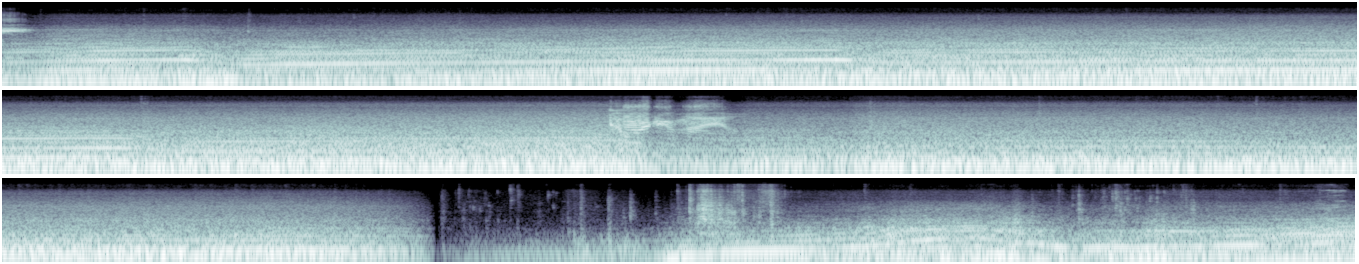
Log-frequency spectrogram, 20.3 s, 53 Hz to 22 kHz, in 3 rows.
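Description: A tuned 454whp F30 BMW 340i with MHD tune accelerates hard at full throttle, engine note climbing steadily through several manual upshifts with brief dips between gears, loud and close, ending in a sharp pause before revving again.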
